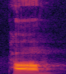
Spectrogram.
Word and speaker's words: palm: KN no knife not L is often silent when included within the word as in Armond calm chalk Palm salmon some words ending in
